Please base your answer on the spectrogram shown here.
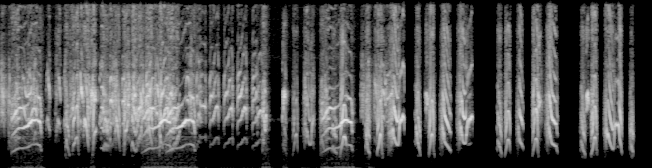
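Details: Sogon, or crimson sunbird, song used as a lure to provoke singing: dense, high, squeaky twittering with sharp upward-sweeping notes, then spaced, clipped chirps in small clusters, with faint low rumbling during the first half.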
